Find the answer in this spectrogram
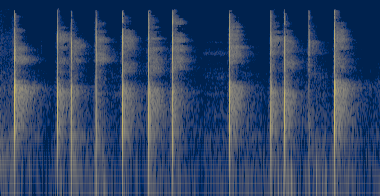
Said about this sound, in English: But if I clap something like this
